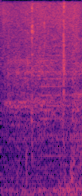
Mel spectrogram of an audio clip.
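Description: Steady low rumble of road and engine noise from inside a moving car of a district nurse of the Oosterhout-Zuid team, a constant droning hum with faint airy hiss above it and no voices.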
